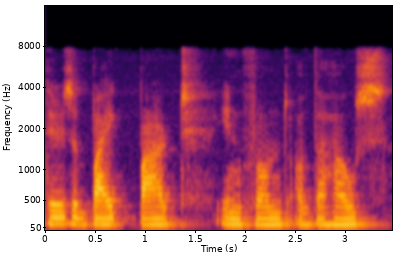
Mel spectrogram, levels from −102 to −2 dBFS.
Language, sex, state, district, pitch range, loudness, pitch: English, male, Assam, Sonitpur, 95-100 Hz, -20 LUFS, 100 Hz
